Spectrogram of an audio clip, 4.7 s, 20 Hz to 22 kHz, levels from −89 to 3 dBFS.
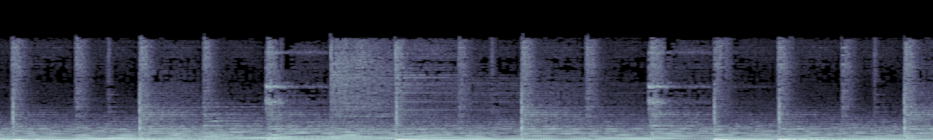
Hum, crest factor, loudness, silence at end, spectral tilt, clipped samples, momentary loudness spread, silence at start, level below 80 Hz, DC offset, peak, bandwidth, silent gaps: none; 16 dB; -19 LUFS; 0 s; -6 dB/octave; under 0.1%; 6 LU; 0 s; -20 dBFS; under 0.1%; -2 dBFS; 16.5 kHz; none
